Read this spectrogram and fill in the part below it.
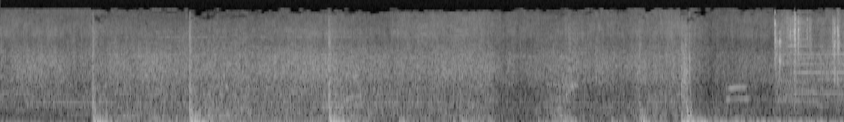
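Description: Rifle shots boom loudly, one after another.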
